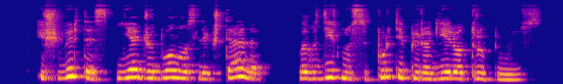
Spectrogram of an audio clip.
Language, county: Lithuanian, Alytus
